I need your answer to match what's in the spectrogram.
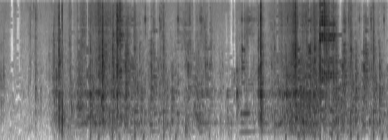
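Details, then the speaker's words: Briggs & Stratton lawnmower long stored in a shed, running only on fuel fed by hand/primer: ragged, uneven popping with misses and surges, smoky, oil pouring from the muffler; owner reasons oil was left in the cylinder since last run. Oil-fouled sputtering. "We have oil absolutely pouring out of the muffler, which means when it was hydraulic last, which is when I remembered it, it would have had oil in it."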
